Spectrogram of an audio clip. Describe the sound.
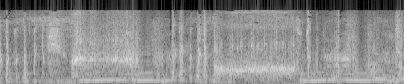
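A voice imitates a struggling Piper Cherokee propeller-plane engine sputtering from carburetor ice: a loud, continuous buzzing drone that wavers and lurches between pitches, stalling briefly twice before rumbling on again.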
